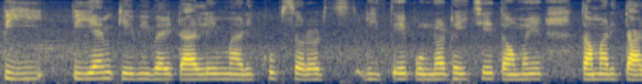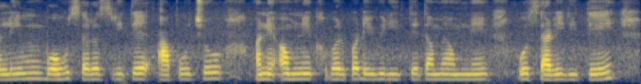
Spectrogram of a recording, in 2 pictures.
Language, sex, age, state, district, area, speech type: Gujarati, female, 30-45, Gujarat, Surat, rural, spontaneous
